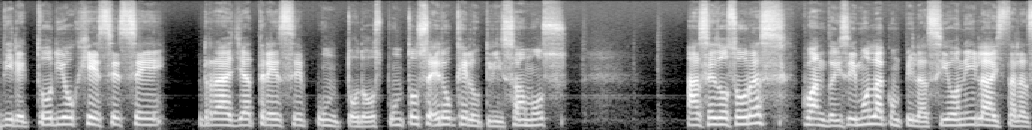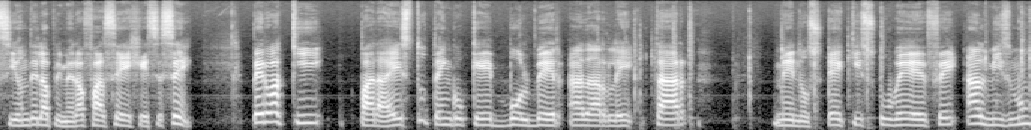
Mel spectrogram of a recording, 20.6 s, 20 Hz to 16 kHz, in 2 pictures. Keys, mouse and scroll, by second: 15.4 click, 16.6-20.6 typing.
